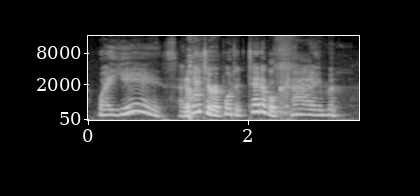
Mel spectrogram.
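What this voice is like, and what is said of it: Impression of a film character. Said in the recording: “She's not Scottish. ... my impression”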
